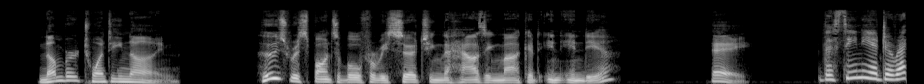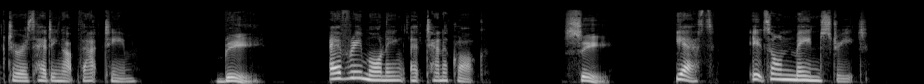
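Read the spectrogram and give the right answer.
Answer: A: The senior director is heading up that team.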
